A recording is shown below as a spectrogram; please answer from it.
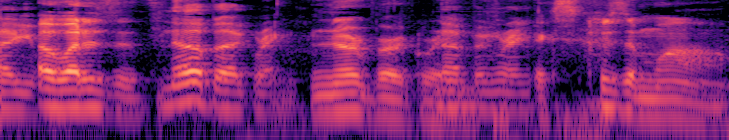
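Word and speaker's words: Nürburgring: mention at this point that we did the NuvaRing together you drove no but I was a passenger on the NuvaRing one day you'll pronounce it correctly I know you know what is this Nurburgring Nurburgring excuse moi it's Jeff yeah no we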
